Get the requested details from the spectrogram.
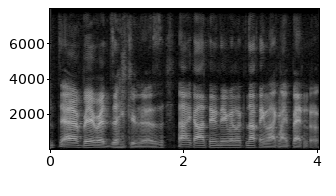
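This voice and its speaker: Using a put-on character voice, a man talks at a moderate pace with a fairly low pitch. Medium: read story. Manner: commanding, imperious.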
